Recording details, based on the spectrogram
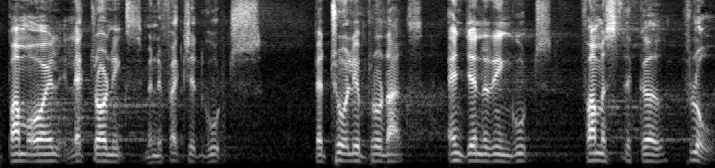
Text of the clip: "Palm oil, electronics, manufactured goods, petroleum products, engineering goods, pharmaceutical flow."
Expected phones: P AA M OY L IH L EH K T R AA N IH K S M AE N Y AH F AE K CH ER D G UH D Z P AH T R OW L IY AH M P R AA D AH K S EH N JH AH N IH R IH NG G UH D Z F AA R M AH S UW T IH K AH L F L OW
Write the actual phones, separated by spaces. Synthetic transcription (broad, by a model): P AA M OY L IH L EH K T R AA N IH K S M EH N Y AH F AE K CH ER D G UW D S P AH T R OW L IY AH M P R AA D AH K S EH N JH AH N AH R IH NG G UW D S F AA M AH S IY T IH K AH L F L OW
